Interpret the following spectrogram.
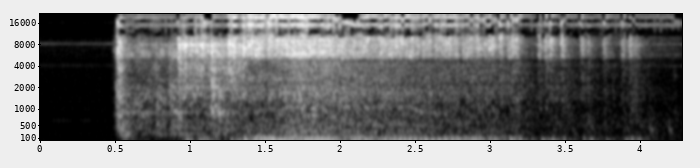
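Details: Porsche 911SC: engine catches then runs lumpy and uneven with irregular pops and stumbles and backfire; rough start caused by vacuum leaks.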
